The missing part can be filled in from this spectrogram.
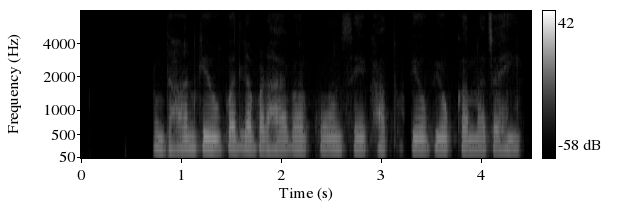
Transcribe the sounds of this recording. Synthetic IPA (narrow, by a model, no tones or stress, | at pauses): d̪ʱaːnkeuːpəɾlabəɽ̤aːepəɾkɔːnsekʰaːt̪ũkeʊpjoːɡ̚kɐɾnat͡ʃaːɦii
